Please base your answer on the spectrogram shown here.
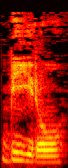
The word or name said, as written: biro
